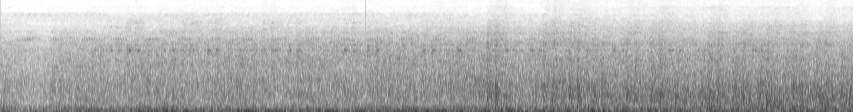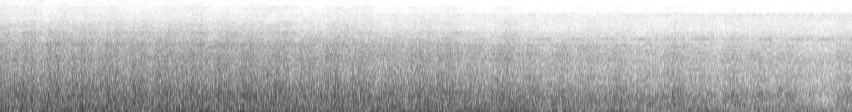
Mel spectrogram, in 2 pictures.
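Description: Electric passenger train passing on the line: a steady rumble of wheels on rails that swells over the first couple of seconds, holds, and slowly fades near the end.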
